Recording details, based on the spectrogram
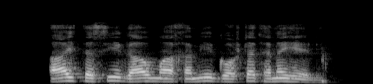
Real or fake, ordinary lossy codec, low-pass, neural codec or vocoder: real; AAC, 48 kbps; 7.2 kHz; none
